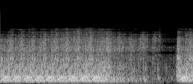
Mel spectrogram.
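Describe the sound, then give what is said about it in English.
Dense, continuous machine-gun fire rattles loudly in a sustained burst, dips briefly into a short lull, then resumes at full force. “During a slight lull in the firing”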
